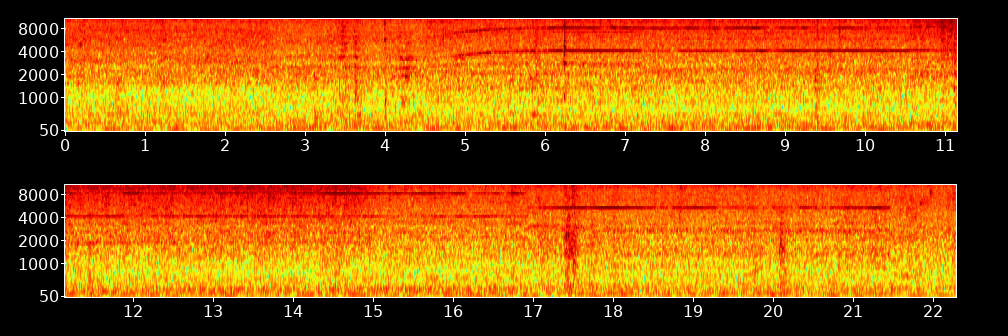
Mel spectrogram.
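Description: Steady low mechanical hum of restaurant kitchen machinery. About five seconds in, a thin high whistle rises and then holds for roughly twelve seconds, followed by a briefer, different high tone. A few light clicks and knocks are scattered through.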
